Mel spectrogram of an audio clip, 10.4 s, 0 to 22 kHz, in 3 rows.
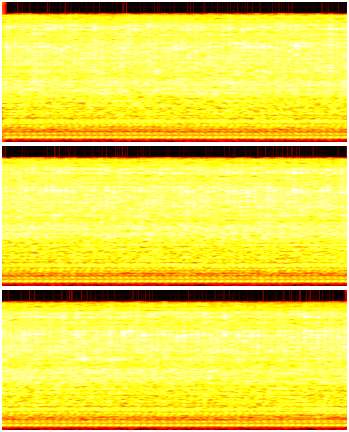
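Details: Gravely Pro 12 single-cylinder, choke on, just above idle: steady evenly paced beat, no tapping or misfire; deck not turning easily; engine sound.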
